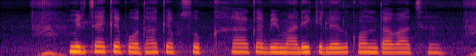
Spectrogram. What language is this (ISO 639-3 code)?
mai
